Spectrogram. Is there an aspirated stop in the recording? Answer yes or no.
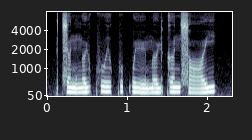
yes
